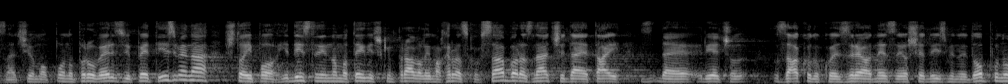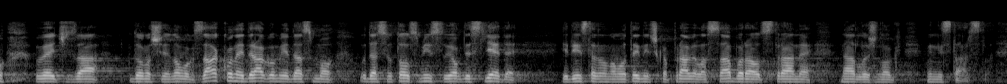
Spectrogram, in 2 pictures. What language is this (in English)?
Croatian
